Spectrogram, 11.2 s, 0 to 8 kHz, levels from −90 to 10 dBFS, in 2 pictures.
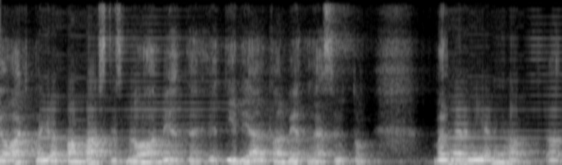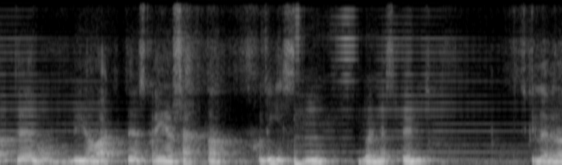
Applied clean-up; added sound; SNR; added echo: neural separator model SepFormer DNS4.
